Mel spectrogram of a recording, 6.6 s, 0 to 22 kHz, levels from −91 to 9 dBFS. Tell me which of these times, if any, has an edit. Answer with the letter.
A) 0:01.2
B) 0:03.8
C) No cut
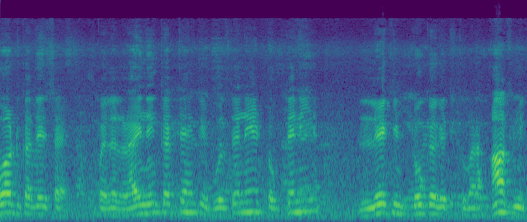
A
